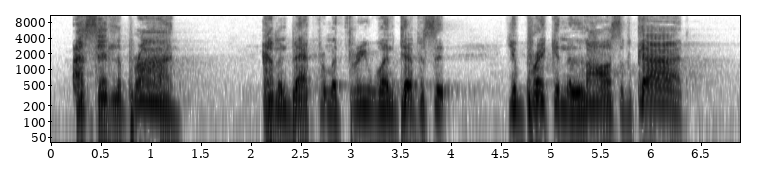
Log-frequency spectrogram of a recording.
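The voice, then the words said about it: Joe Bell impression. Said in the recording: “terrible Joe Bell impression.”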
